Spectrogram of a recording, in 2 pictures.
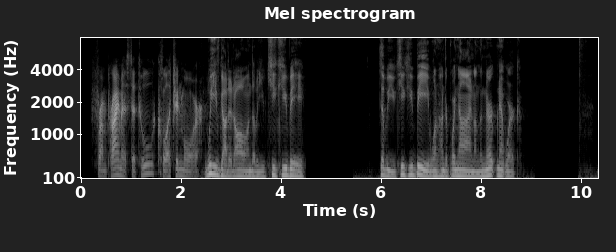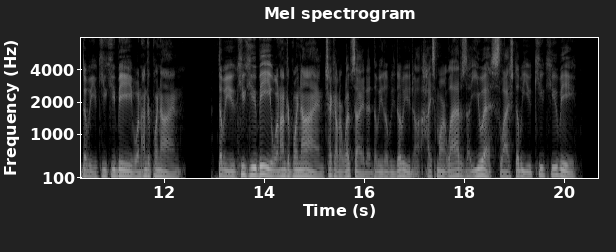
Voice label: spots ads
